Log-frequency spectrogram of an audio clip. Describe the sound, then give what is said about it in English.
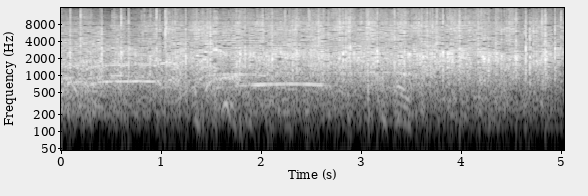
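The studio audience of Conan's show applauds the show ending, steadily for about five seconds, a dense, loud wash of clapping with a few high whoops and cheers rising over it. “It always bums me out when the crowd applauds the show ending that quickly.”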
